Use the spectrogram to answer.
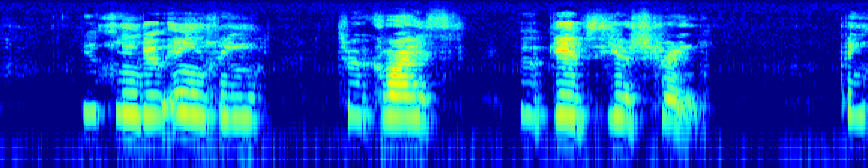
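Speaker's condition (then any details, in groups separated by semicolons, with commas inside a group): Cerebral palsy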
